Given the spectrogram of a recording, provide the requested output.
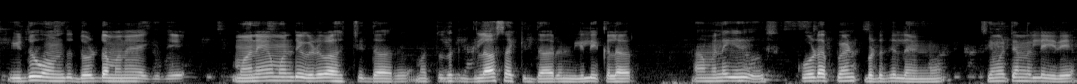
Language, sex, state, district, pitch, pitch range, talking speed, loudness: Kannada, male, Karnataka, Gulbarga, 150 Hz, 140-165 Hz, 130 wpm, -17 LUFS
